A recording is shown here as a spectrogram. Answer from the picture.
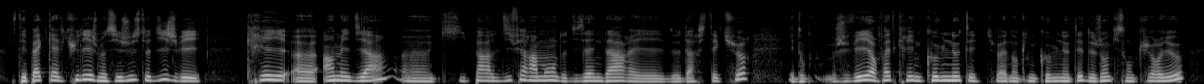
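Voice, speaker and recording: On a very clean recording with a silent background and a dry, close sound with no echo, a woman talks at a moderate pace. Her loudness swings widely, while her pitch varies in an ordinary way. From southern France, Nîmes. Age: 30s. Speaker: podcast host and former lawyer. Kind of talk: interview conversation. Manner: hesitant, many fillers.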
